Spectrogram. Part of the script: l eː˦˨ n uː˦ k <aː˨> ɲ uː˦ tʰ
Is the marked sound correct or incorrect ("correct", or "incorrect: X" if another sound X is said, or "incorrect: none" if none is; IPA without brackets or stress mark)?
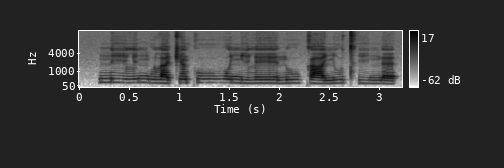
correct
